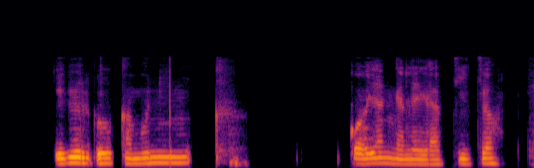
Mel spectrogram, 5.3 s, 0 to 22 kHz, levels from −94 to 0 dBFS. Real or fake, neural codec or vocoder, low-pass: fake; codec, 44.1 kHz, 2.6 kbps, SNAC; 5.4 kHz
